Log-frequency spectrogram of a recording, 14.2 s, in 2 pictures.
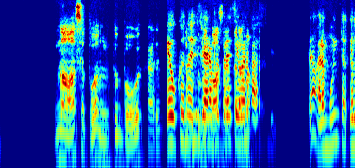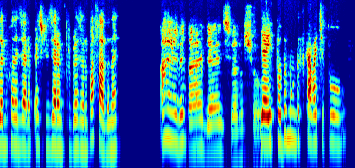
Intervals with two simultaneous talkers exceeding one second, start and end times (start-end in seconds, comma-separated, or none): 3.7-5.2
